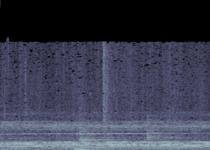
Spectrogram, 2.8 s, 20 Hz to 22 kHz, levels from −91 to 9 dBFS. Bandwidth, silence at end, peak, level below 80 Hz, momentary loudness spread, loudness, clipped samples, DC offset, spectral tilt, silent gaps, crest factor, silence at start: 16 kHz; 0 s; -10 dBFS; -66 dBFS; 2 LU; -22 LUFS; under 0.1%; under 0.1%; -3.5 dB/octave; none; 12 dB; 0 s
